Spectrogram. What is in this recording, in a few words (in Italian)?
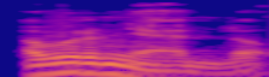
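"avorgnello", dialettale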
